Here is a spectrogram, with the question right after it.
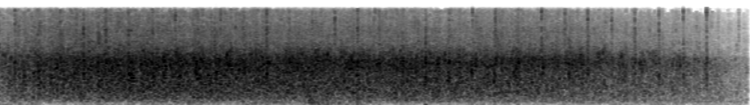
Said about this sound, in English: where is our applause?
